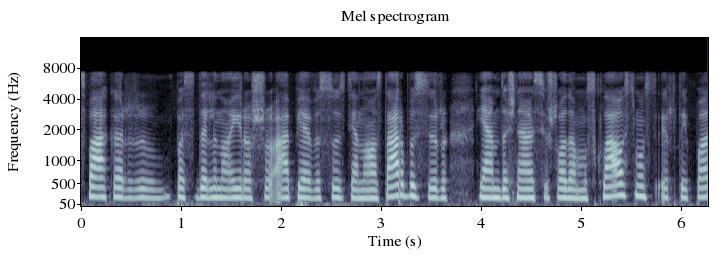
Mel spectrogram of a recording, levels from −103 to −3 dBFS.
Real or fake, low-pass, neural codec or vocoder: real; 7.2 kHz; none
